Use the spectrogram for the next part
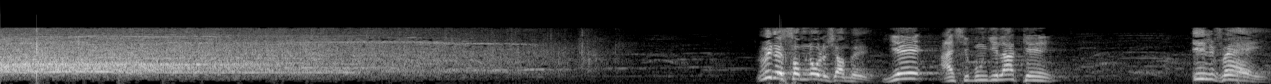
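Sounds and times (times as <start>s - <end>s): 
church congregation applauding: 0.0s - 6.5s
speech: 7.9s - 10.6s, 11.9s - 12.6s.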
